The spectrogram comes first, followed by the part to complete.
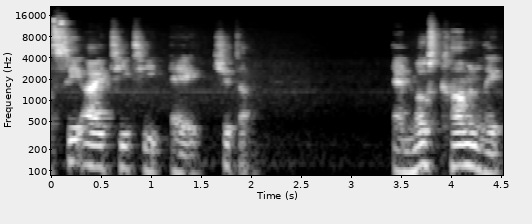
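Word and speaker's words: citta: the word heart, I'm referring to the word chitta, which is spelled C-I-T-T-A, chitta.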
